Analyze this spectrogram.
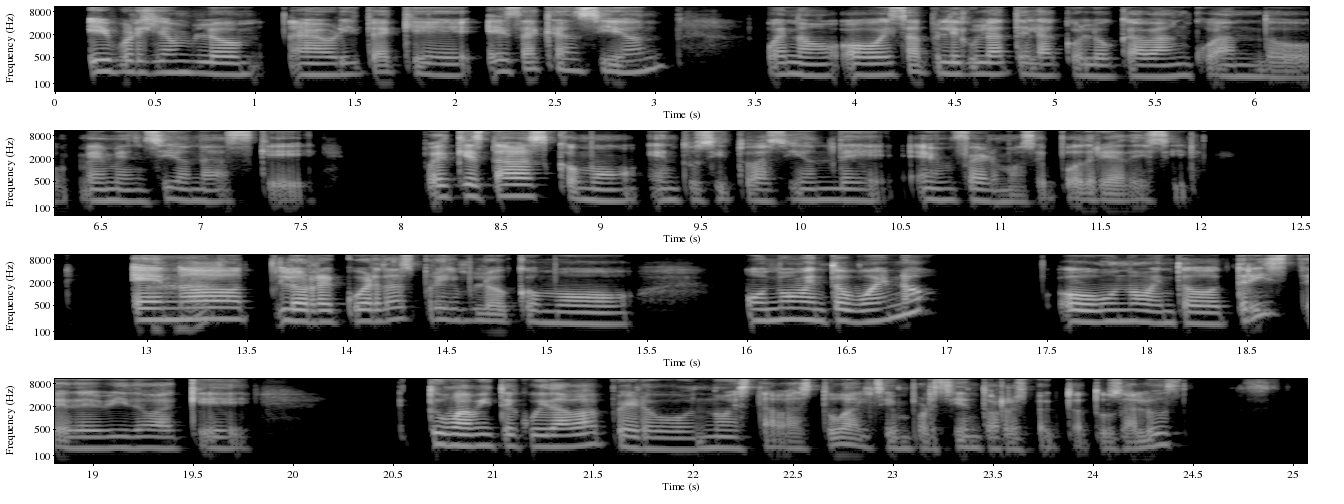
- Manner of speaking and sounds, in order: tapping
- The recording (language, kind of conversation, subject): Spanish, podcast, ¿Qué canción te transporta a un recuerdo específico?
